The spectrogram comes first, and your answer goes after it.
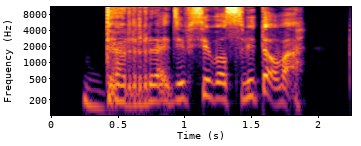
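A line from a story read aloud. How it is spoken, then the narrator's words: Roar. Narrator (Russian): проревел лорд Бенегер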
